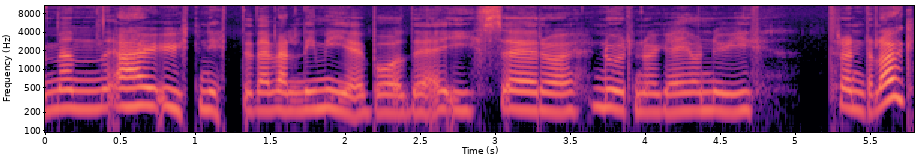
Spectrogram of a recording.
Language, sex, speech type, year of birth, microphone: Norwegian, female, spontaneous, 1985, Sennheiser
